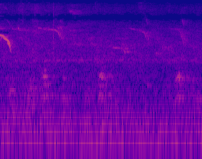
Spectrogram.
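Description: Young chicks, one cockerel and two pullets, cluck softly and intermittently in a quiet pet shop, with a brief high peep at the start and low background noise throughout.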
